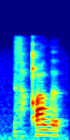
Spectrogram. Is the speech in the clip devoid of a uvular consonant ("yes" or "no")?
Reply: no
